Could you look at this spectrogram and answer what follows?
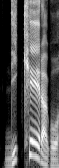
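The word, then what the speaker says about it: νίκη: 거기서 이긴다라는 단어가 니케라고 하더라고요. 저기 우리가 너무너무 잘 아는 그 유명한 스포츠 신발 브랜드 이름이랑 똑같은 발음 맞죠?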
